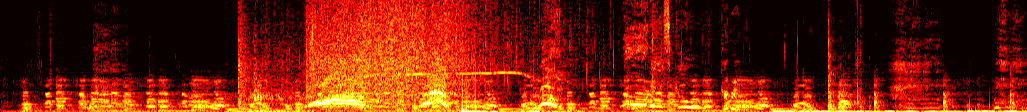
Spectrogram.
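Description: A bucket of ice water poured over a person: a loud rush of splashing water lasting about two and a half seconds, starting a couple of seconds in, over background music.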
